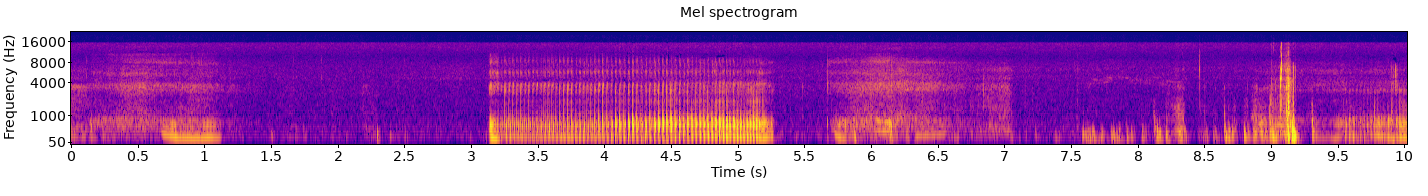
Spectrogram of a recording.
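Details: Rough, rattling breaths with snorts and a long buzzing inward breath from a pug: loud snoring.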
